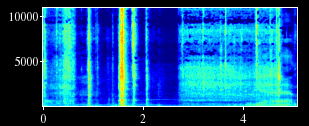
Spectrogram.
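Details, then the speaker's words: Sony SL-F1 Betamax video recorder after belt replacement, tape loading test: crisp mechanism clicks, then a quick, even motor whir settling to a steady run; ejector fast, tape loads cleanly and promptly, mechanism now healthy. "let's plug it in and see how it plays the ejector is pretty damn quick that seems a lot happier so okay"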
